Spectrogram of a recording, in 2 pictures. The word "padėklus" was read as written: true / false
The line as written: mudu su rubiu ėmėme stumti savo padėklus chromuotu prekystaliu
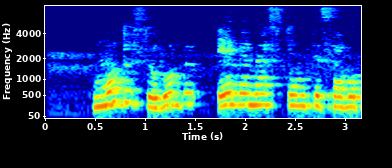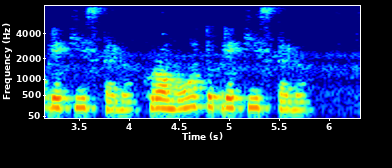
false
